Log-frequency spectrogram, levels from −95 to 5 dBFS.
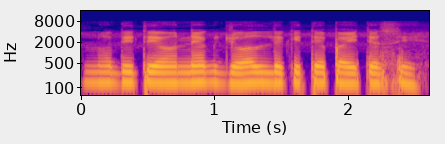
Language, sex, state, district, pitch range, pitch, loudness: Bengali, male, Assam, Hailakandi, 130-140 Hz, 135 Hz, -16 LUFS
